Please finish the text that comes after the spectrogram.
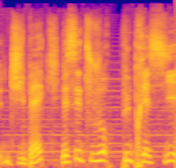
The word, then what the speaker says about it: Xebec: Ensuite, en japonais, Rox dit Xebec, donc se prononce Chibeku. Et dans l'épisode 958, en VF, Sengoku prononce également le prénom de Rox avec un J, ce qui donne quelque chose comme Jibek. Et Rox dit Chebek. Donc oui, vous avez raison, je le prononce peut-être pas très bien en l'appelant Chebek, c'est plus Jibek, mais c'est toujours plus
